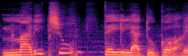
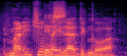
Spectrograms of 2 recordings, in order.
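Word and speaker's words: Maritxu Teilatukoa: tienen una tradición preciosa que es la de Marichu Teilatucoa. Veis que no he puesto acento vasco, ¿no? Gracias. – ¿Has pronunciado TX o un H? – Yo he intentado el TX. – Vale. – Marichu Teilatucoa.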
